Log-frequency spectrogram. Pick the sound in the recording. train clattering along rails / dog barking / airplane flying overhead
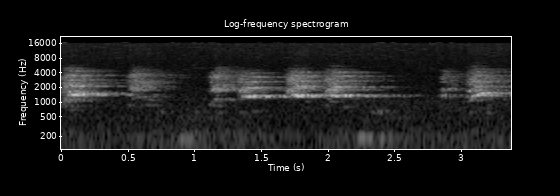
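dog barking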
